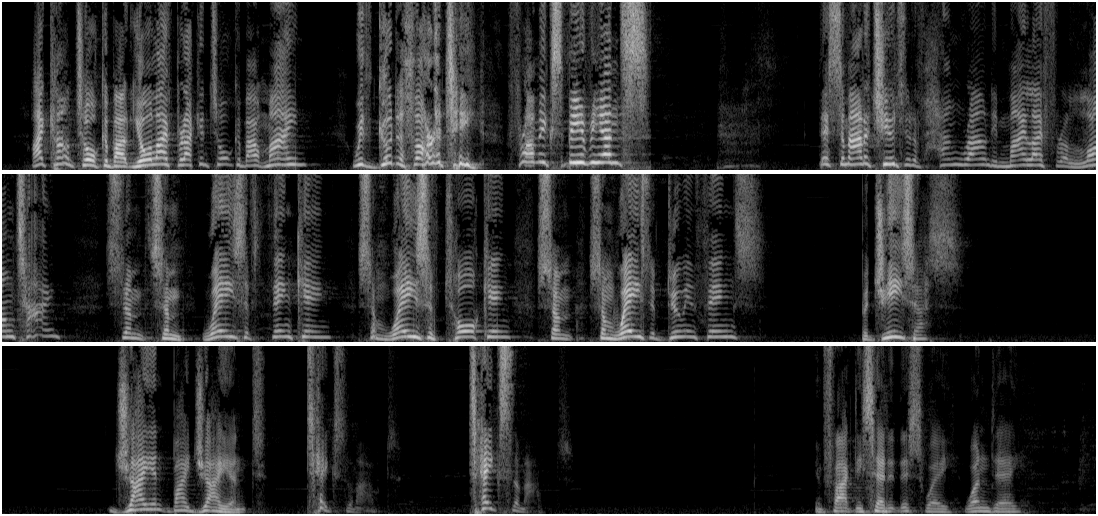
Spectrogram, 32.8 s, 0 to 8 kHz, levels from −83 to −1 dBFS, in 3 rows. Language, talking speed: English, 120 wpm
